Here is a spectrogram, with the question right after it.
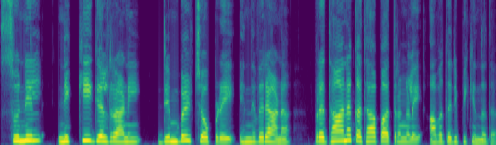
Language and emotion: Malayalam, neutral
